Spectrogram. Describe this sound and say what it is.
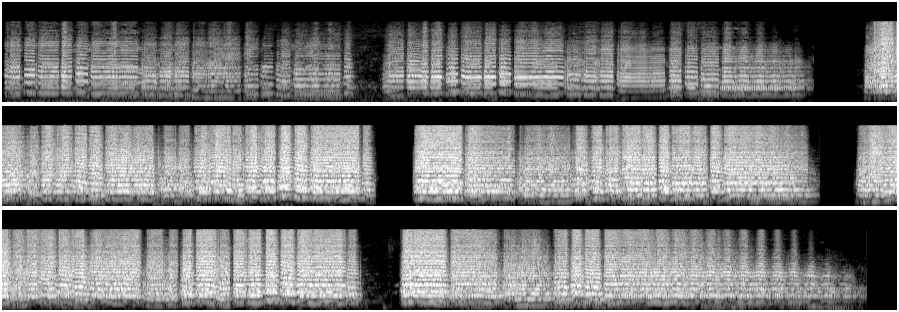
Hunting horn players recorded at a dog and hunting festival in La Chatre (France)
berry, france, horn, hunting, tradition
